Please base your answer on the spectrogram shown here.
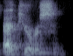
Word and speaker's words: accuracy: say purchased accuracy yeah that's accuracy accurate yeah the first syllable is stressed and another thing please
